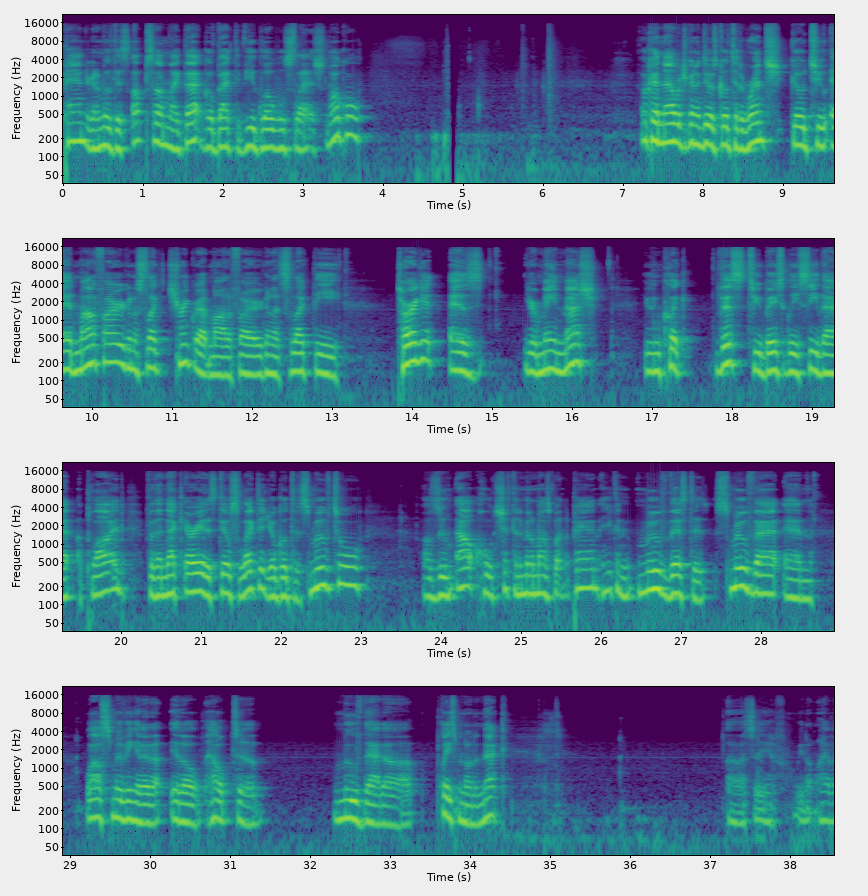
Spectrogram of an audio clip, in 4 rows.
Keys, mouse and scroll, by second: 0.1 click, 2.0 click, 2.0 click, 3.0 shift+middle click, 4.9 Insert, 8.4 click, 9.6 click, 10.7 click, 13.2 click, 15.1 click, 17.9 click, 22.3 click, 22.4 click, 23.6-24.2 scroll down 1, 24.2 shift+middle click, 25.5 click, 27.8 middle click, 28.7 click, 28.8 click, 29.2 middle click, 36.0 middle click.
